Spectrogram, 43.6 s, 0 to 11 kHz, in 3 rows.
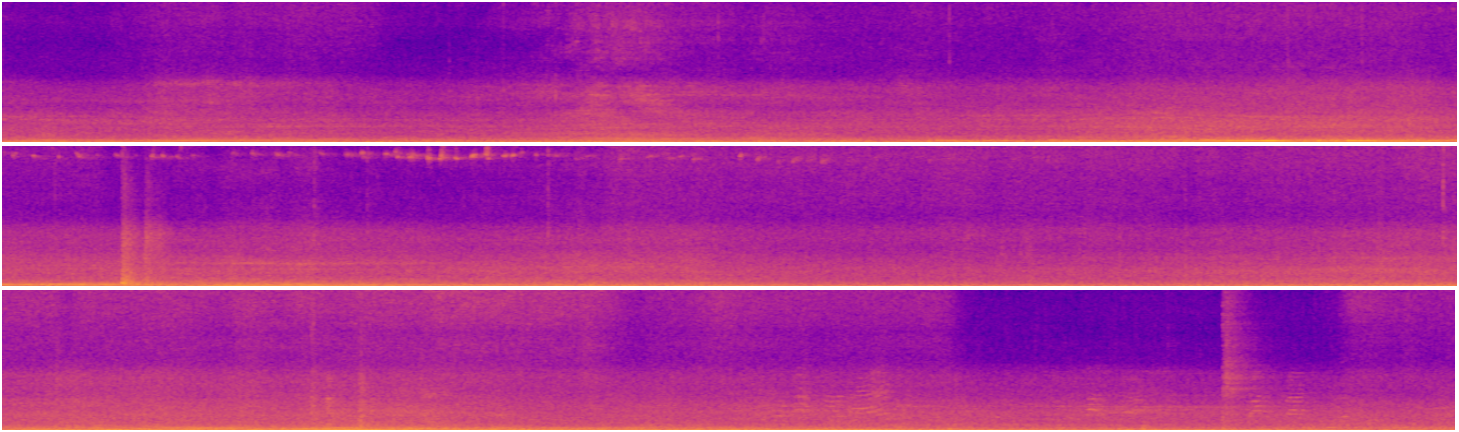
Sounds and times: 0.0s Traffic Sound 43.6s

